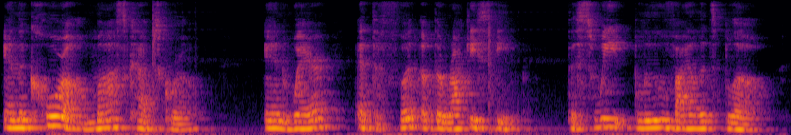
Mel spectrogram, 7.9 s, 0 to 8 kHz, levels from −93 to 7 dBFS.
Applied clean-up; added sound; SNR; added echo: neural separator model SepFormer DNS4.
